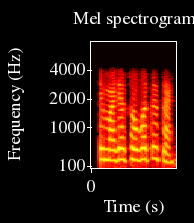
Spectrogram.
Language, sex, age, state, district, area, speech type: Marathi, female, 60+, Maharashtra, Nagpur, urban, conversation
